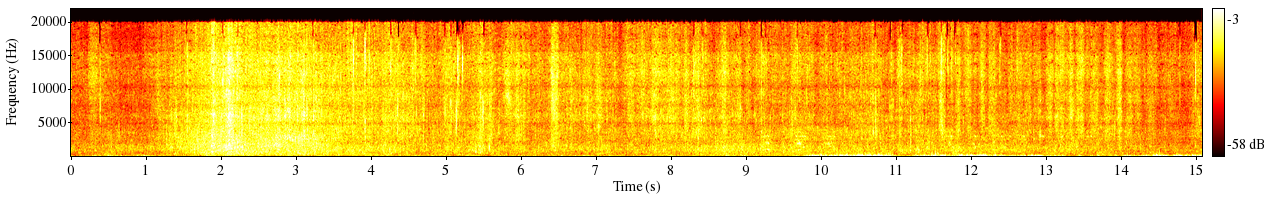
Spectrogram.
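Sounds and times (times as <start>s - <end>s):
wind buffeting microphone: 9.5s - 15.0s.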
